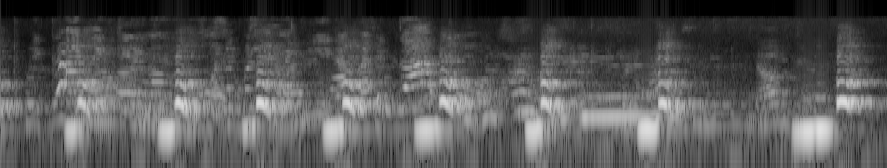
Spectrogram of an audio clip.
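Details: At the Los Angeles Zoo, an endangered siamang sings loud, harmonic hoots and barks repeated in a steady, pulsing rhythm.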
